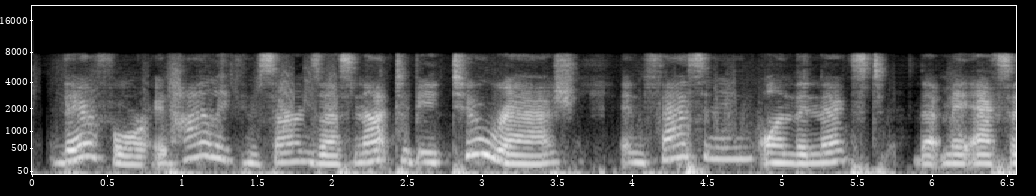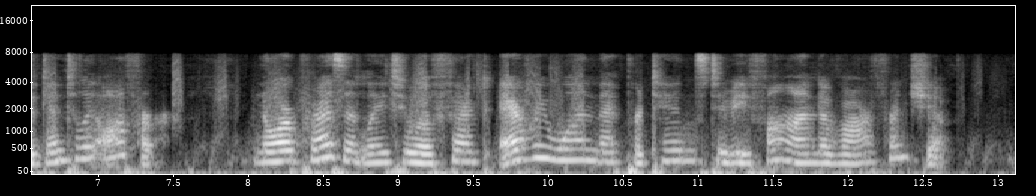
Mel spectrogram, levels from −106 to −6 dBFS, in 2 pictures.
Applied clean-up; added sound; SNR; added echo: neural separator model SepFormer DNS4.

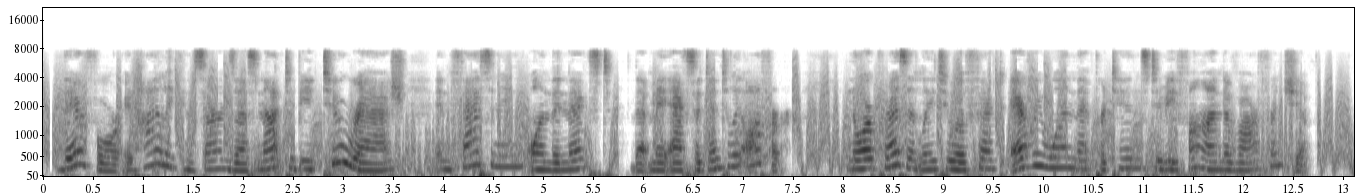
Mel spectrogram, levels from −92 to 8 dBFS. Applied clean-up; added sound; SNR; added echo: none; Scratching (performance technique); 14 dB; reverberation time 0.1 s.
